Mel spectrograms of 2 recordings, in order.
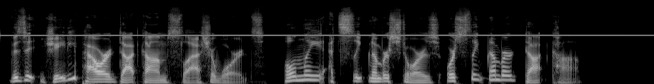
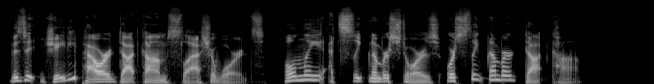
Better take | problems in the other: second | high-pitched whine; loud; throughout; 4 kHz, 7 dB below the speech

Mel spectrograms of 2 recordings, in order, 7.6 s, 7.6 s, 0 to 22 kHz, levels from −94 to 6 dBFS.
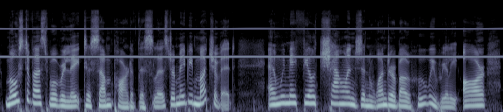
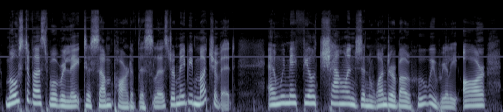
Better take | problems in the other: second | high-pitched whine; loud; throughout; 3 kHz, 9 dB below the speech; faint in the second

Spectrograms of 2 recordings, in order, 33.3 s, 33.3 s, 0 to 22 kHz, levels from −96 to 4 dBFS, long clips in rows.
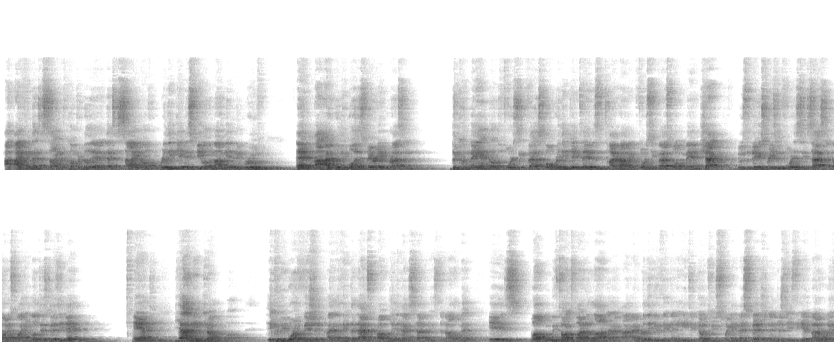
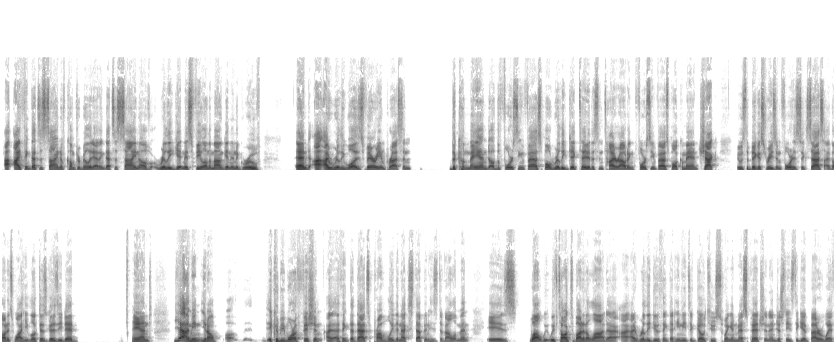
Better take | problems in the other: second | room echo; strong; dies away in 1.2 s // off-mic speech; far

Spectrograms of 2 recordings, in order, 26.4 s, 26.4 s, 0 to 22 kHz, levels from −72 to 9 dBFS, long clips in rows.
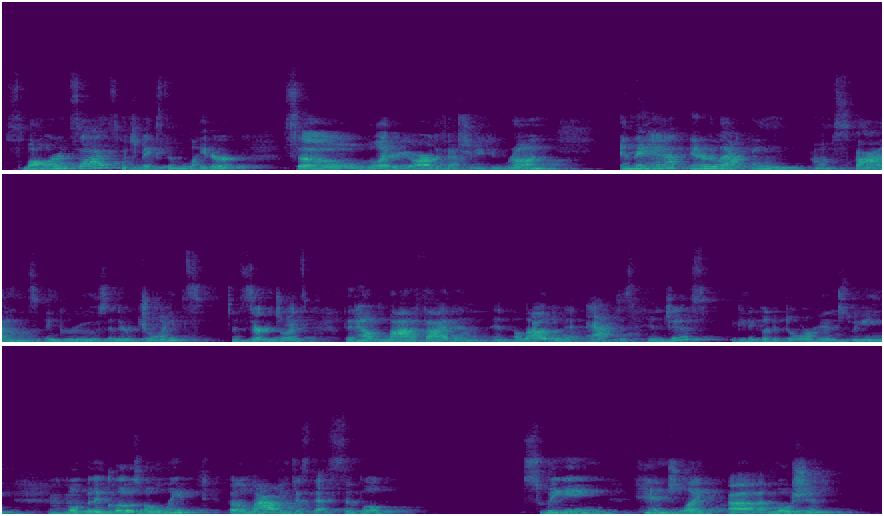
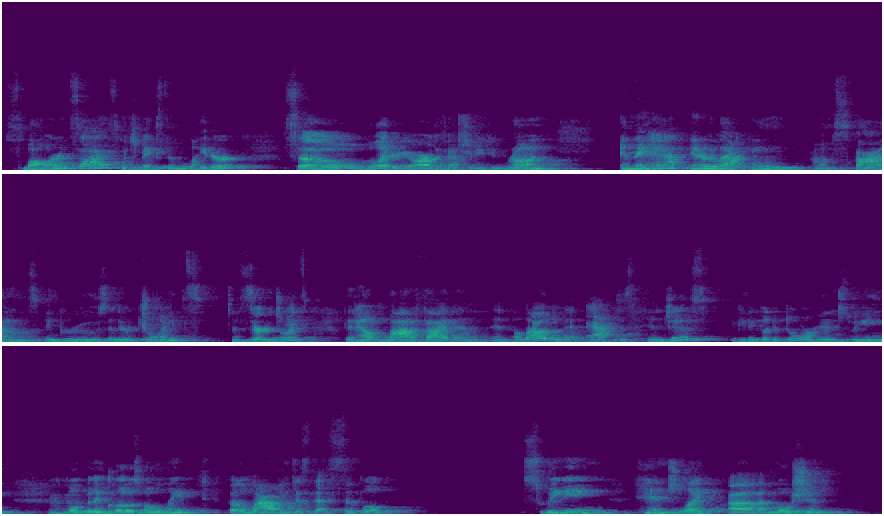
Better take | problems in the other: neither | room echo; slight; dies away in 0.8 s; the same in both // off-mic speech; somewhat distant; the same in both

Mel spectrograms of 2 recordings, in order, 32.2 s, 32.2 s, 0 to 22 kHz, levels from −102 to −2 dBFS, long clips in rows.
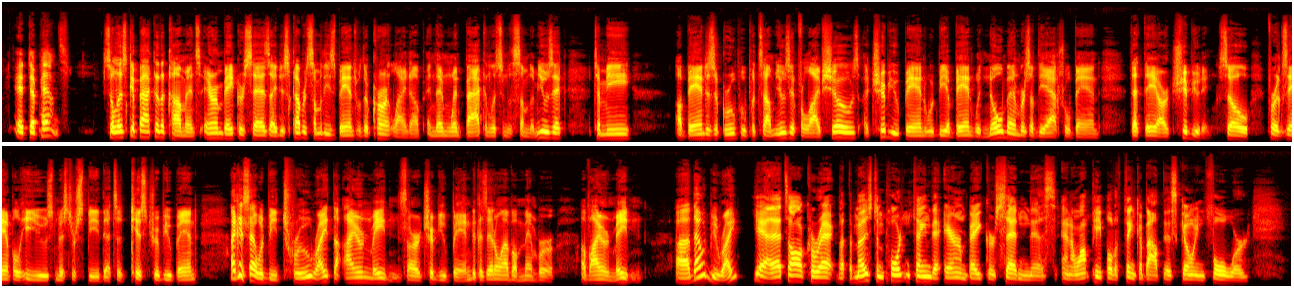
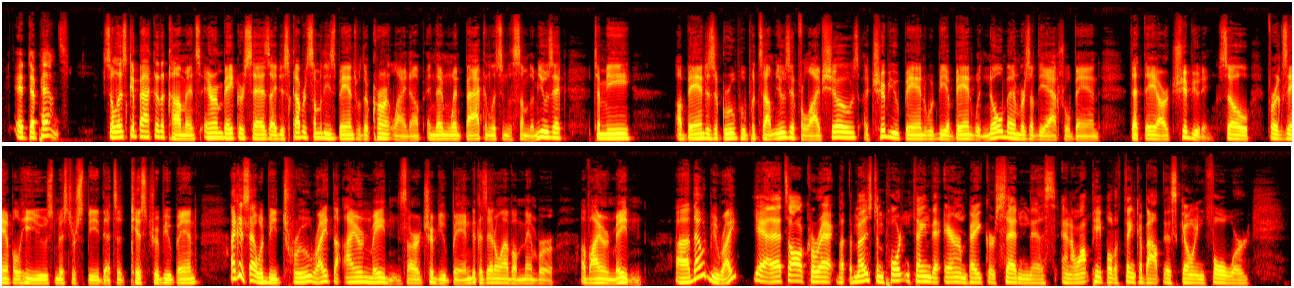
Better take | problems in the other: second | thin; somewhat; fading below 300 Hz

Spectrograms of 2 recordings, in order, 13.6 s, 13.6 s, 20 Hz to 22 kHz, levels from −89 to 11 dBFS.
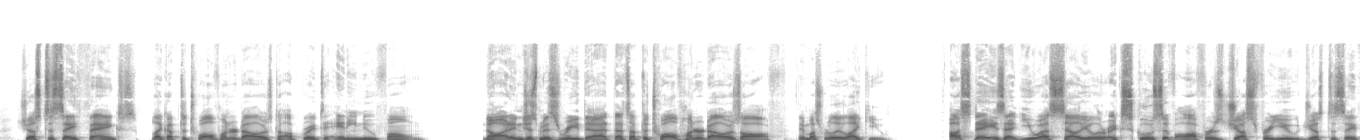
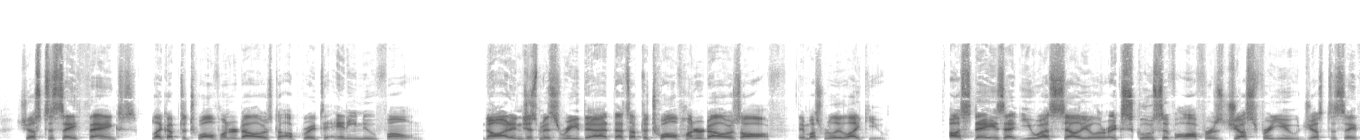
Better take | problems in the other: first | thin; very; fading below 800 Hz

